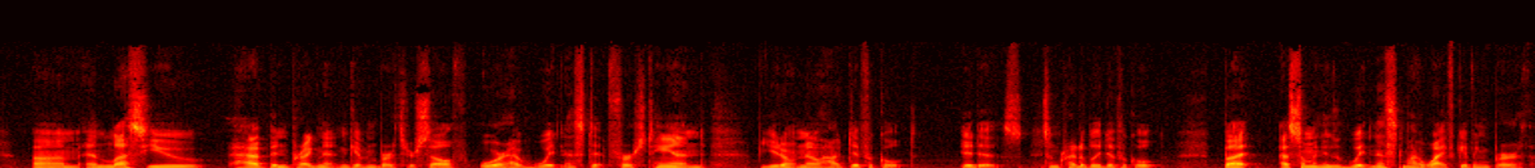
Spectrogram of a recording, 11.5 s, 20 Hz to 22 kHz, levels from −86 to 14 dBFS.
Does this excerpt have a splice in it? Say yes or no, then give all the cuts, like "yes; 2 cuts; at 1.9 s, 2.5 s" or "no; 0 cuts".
yes; 3 cuts; at 5.6 s, 7.8 s, 9.0 s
